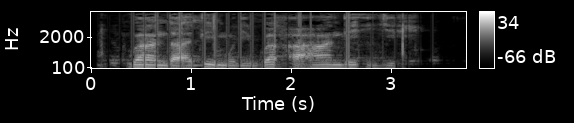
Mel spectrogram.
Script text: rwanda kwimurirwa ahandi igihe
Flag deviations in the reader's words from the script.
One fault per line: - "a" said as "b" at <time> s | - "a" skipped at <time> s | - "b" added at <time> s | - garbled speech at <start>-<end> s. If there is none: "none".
none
